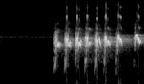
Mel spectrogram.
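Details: Greater green leafbird singing to provoke other leafbirds: a short, loud burst of about nine quick chattering notes, evenly spaced, ending in a brief trailing whistle against a silent background.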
